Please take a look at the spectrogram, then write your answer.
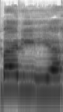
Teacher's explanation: യാക്ക് ശബ്ദ വന്നു അപ്പോ രണ്ട് ഹർഫുകൾ ഉച്ചരിക്കുന്ന കനം കൊടുക്കുക · ബരിയ ലാമിന് ഹഫ് സുക്കൂന് കൊടുക്കുക കൽക്കലയുടെ ലെറ്റർ അപ് ഹഫ് സുക്കൂന് കൊടുക്കുക റ കസ്റ ആയതുകൊണ്ട് നമ്മൾ താഴ്ത്തി ഉച്ചരിക്കും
